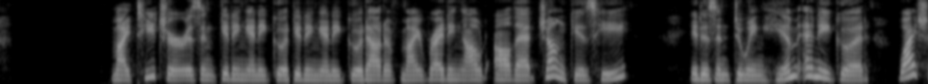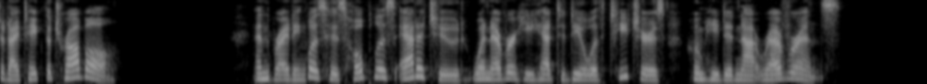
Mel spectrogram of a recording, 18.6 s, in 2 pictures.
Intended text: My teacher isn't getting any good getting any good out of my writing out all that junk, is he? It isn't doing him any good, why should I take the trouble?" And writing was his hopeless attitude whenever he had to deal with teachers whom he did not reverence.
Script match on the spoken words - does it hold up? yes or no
yes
